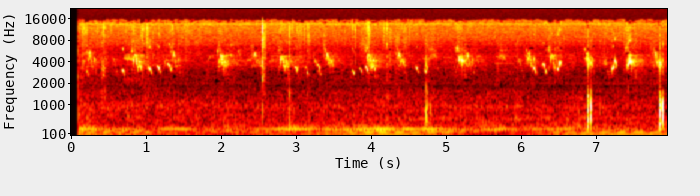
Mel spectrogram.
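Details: Domestic hens with chicks: thin, high cheeping notes come in short bursts over a steady low mechanical hum, with a few sharp clicks.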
